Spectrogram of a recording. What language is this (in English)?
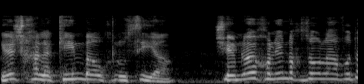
Hebrew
